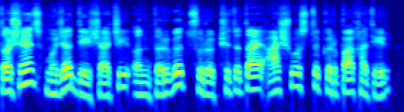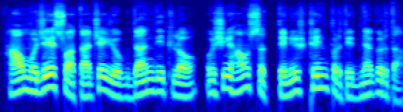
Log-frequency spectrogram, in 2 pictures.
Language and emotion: Goan Konkani, neutral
